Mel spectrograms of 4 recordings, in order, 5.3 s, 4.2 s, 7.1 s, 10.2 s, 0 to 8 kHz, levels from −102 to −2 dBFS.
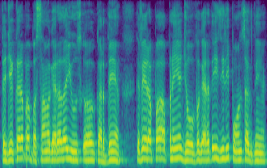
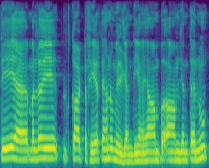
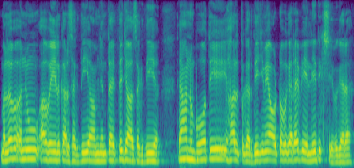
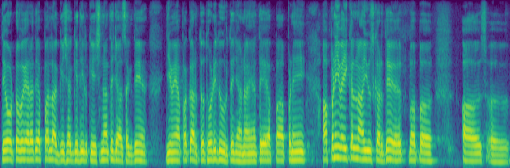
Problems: background sounds at intervals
